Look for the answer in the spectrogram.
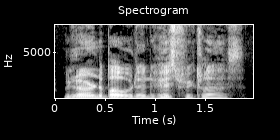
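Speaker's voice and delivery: put-on grumbling teen brushing off his father; sulky teenage son. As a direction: play the moody teen who's fed up with his dad. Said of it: "Why are you talking like that?".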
